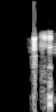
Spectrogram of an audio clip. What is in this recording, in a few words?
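EMS Dispatch; wake p25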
